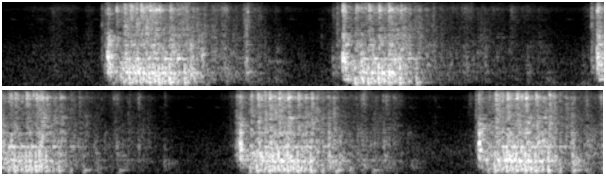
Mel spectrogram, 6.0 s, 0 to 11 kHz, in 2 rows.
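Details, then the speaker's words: RedMax EBZ8050 commercial backpack leaf blower, reassembled from pieces, on choke: five pull-starts, each a brief spin dying away with no firing. Fuel, spark and compression checked, piston looks perfect; owner suspects carbon-stuck rings giving low compression. Cranks but won't start. "Right, I'm just gonna pull it a few times and see what happens, man. Does that sound normal? Does that sound right? It's on choke."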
